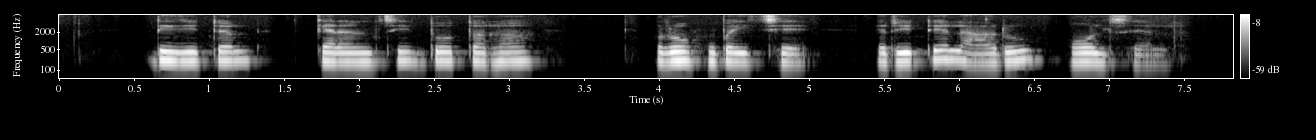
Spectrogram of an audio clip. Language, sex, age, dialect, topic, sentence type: Maithili, female, 60-100, Angika, banking, statement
